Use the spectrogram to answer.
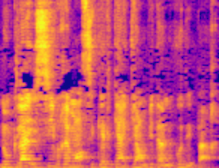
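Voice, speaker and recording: Noticeable background noise and audible room echo fill the recording. The pitch varies in an ordinary way. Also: woman. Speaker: tarot reader. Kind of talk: tarot reading. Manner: halting, hesitant.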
